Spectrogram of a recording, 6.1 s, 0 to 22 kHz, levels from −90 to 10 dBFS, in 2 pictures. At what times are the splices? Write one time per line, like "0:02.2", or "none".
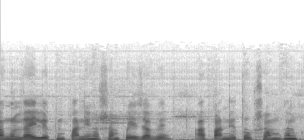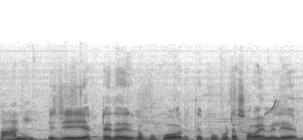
0:03.5

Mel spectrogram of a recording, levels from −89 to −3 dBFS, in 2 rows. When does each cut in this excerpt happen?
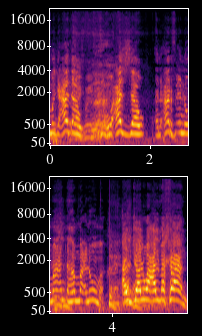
0:04.0

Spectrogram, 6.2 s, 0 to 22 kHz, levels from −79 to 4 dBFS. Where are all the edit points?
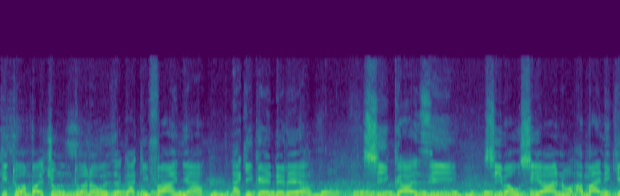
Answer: none

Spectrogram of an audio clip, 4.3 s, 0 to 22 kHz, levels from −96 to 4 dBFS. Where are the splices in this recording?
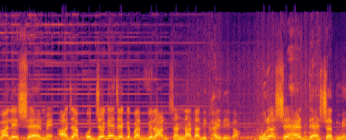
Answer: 0:03.0

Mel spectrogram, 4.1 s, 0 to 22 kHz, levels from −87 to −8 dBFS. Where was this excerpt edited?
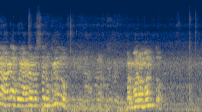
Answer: none

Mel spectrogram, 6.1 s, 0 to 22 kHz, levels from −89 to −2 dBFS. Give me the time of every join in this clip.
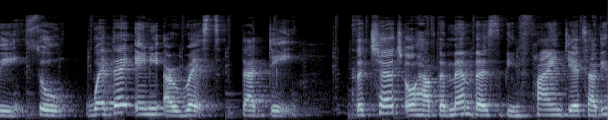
0:03.5

